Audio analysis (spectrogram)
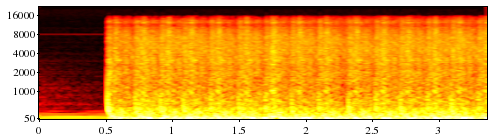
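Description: Dense gunfire and explosions from the 2006 first-person shooter Black on Xbox and PS2: a loud, continuous roar of shooting and blasts that bursts in suddenly after half a second of low rumble and keeps going without a break.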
